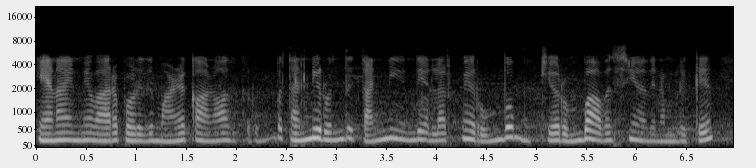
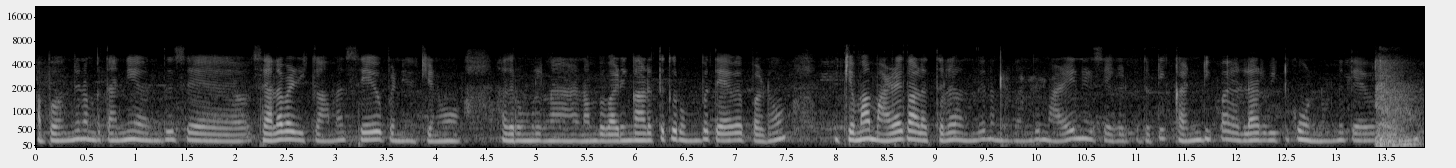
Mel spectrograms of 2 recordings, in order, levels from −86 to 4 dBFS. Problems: low volume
